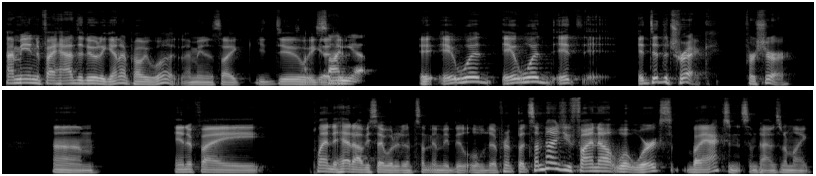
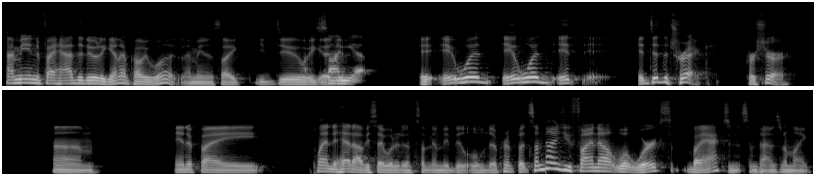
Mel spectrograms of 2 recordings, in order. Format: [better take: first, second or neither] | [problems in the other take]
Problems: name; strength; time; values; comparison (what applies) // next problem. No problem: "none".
first | muffled; slightly; fading above 1 kHz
